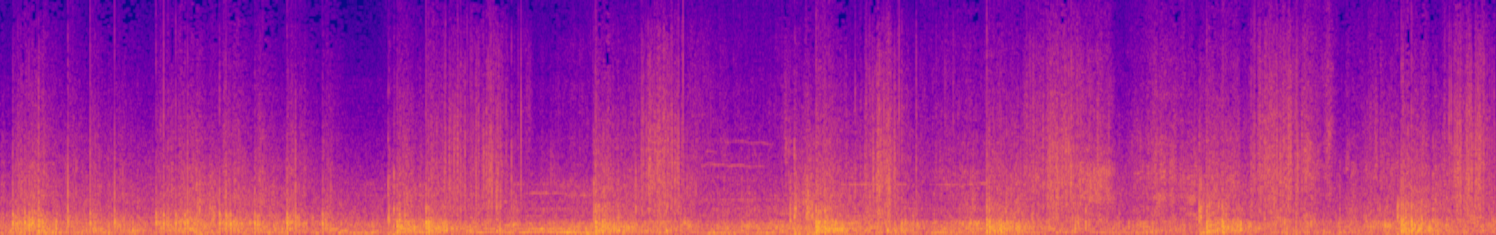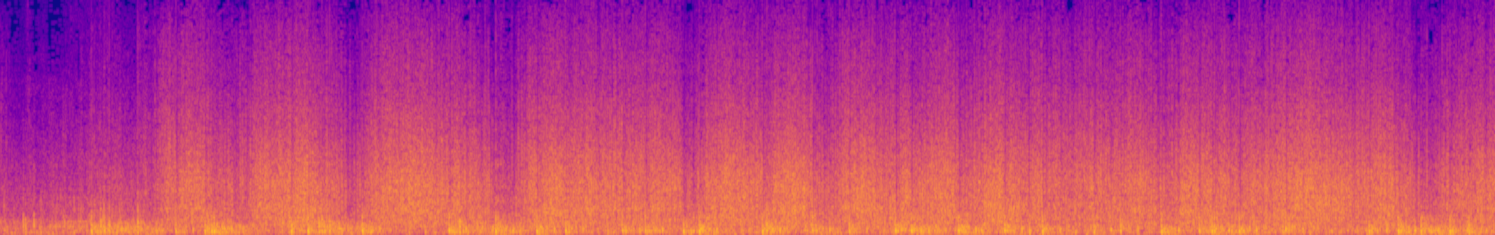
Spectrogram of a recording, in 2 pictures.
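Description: Aerial fireworks shells bursting in quick succession with sharp bangs and crackling stars, growing denser and more continuous about halfway through.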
